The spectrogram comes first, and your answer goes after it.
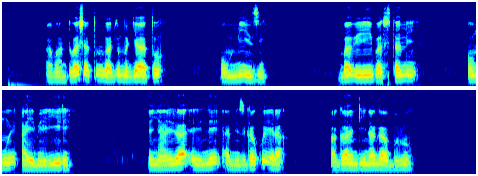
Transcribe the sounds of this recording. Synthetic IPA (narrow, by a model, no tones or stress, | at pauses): aβaːntuβaʃatuβaɾjo̞ːmuɾjaːto̞ | mumiːzi | βaβiɾiβasu̥tami | omwe̞aje̞me̞ɾiːɾe̞ | eɲaːniɾaʔeɾine̞a̰miːziɡakwe̞ːɾa | ɡaːndinaɡaβuɾu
